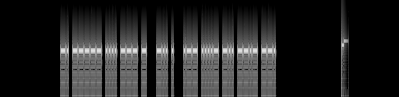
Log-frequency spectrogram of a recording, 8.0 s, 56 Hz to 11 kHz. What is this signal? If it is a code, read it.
Morse code, heard as a keyed tone, about 40 wpm, 700 Hz. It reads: N0HOT DE W4DQG
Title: USA Callsign DE Callsign - 5 Characters - 40wpm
